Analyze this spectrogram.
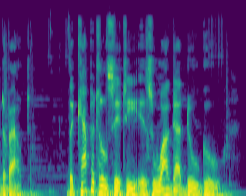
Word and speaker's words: Ouagadougou: The capital city is Ouagadougou. Ouagadougou.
